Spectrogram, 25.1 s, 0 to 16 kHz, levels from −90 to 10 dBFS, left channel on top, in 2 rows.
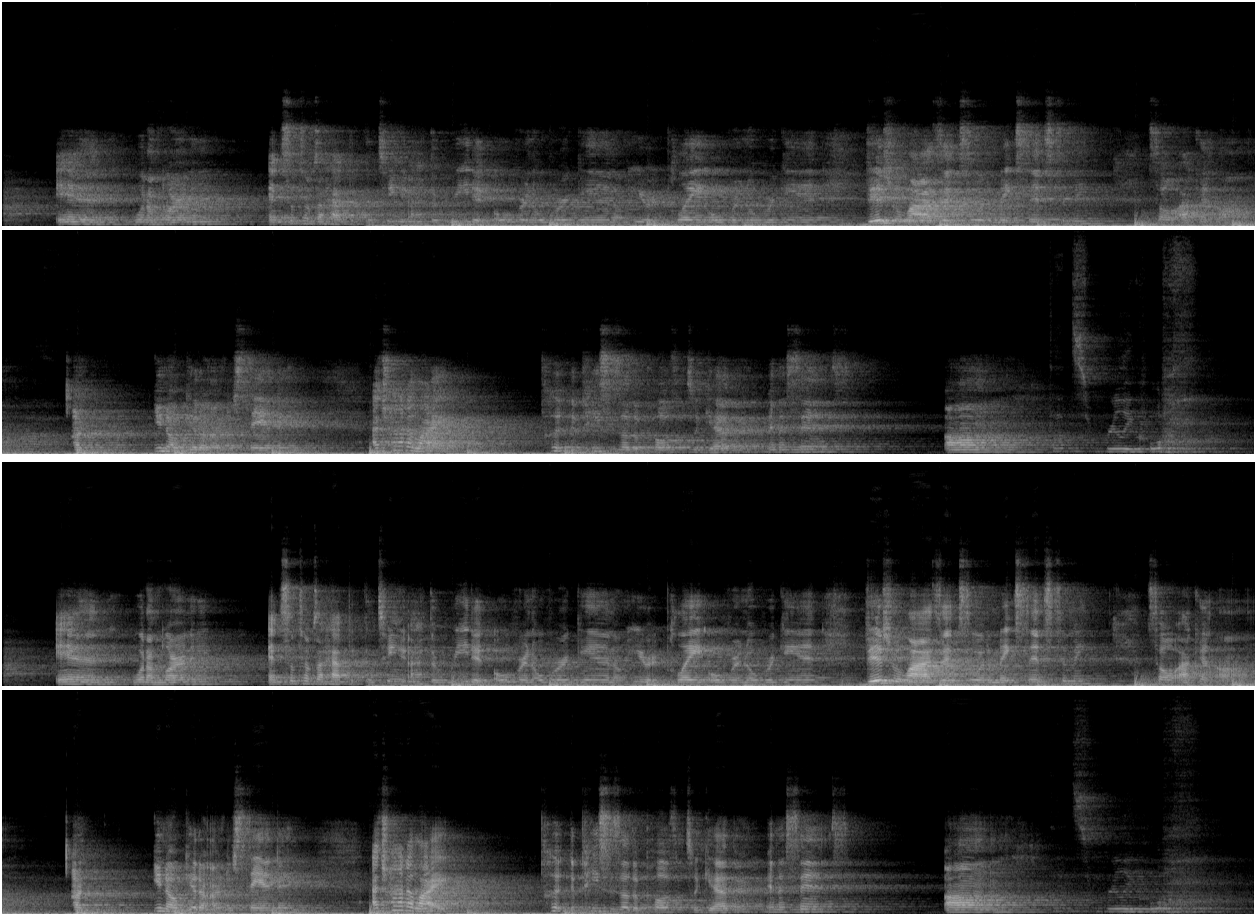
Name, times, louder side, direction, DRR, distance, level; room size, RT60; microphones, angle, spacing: voice 1, 0.5-2.1 2.7-12.7 13.2-13.4 14.0-17.0 17.9-21.0 21.9-22.7, right 4 dB, 85° right, 5 dB, 0.6 m, -31 dB
voice 2, 1.4-2.1 12.7-13.2 23.0-24.8, left 2 dB, 55° left, 1 dB, 0.8 m, -46 dB
sound 1, 3.6-18.7, equal, 10° right, 1.6 m, -32 dB
12.0 x 4.1 x 2.9 m, 2.4 s
head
